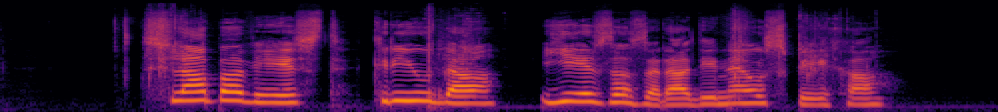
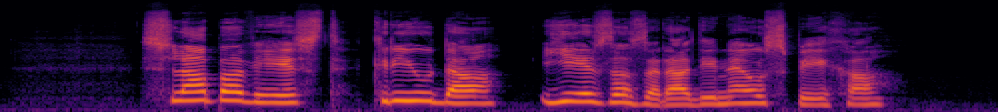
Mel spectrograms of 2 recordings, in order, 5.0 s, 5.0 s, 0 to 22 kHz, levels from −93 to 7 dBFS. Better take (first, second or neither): second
